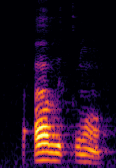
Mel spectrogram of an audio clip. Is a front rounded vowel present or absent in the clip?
absent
